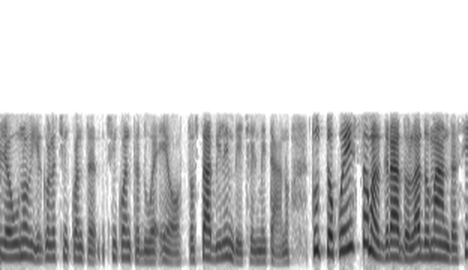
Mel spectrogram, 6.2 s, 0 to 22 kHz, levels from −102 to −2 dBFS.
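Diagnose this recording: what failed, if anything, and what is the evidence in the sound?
Nothing failed in this recording; the speech comes through a telephone line band of about 200 Hz to 3.5 kHz, consistent with G.711 telephone coding, with no fault to be heard.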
